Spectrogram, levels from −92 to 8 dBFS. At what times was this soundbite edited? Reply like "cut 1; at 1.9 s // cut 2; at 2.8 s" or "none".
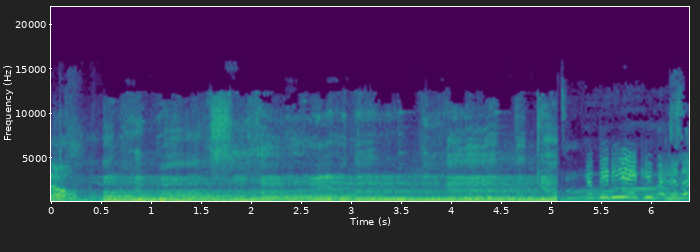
cut 1; at 5.1 s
